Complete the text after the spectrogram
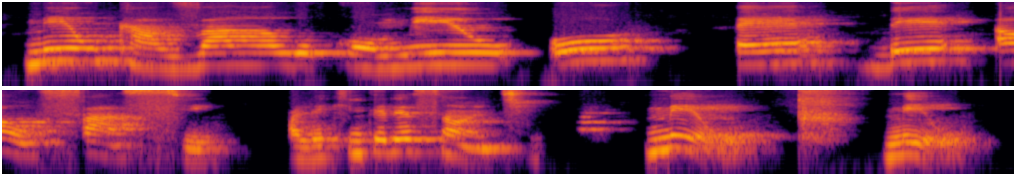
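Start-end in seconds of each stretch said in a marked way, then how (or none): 0.1-6.2 sentence dictated very slowly, word by word; slow dictation. Shown as a demonstration. Teacher dictating the sentence slowly for a child. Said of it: "vamos fazer isso aqui numa frase".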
